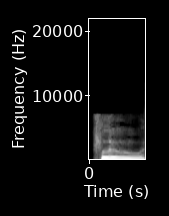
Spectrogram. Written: flued

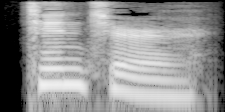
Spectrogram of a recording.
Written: tinter

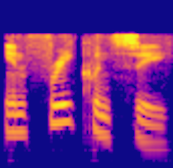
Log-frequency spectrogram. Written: infrequency

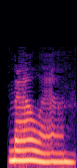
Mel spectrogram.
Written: malam

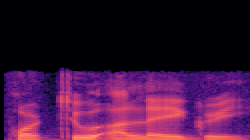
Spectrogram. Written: Porto Alegre

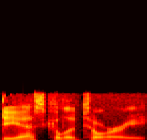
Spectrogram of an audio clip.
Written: de-escalatory

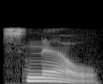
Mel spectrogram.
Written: snell

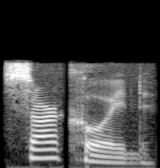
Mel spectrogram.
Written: sarcoid

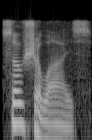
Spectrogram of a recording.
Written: socialize

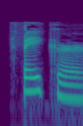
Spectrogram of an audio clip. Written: faker

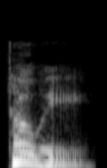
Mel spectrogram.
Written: towie

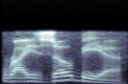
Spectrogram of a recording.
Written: rhizobia

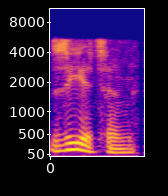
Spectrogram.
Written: zeatin

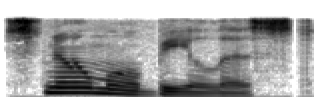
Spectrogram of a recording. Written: snowmobilist

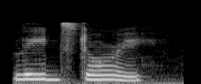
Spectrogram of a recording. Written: lead story

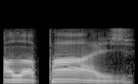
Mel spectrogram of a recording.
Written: a la page

